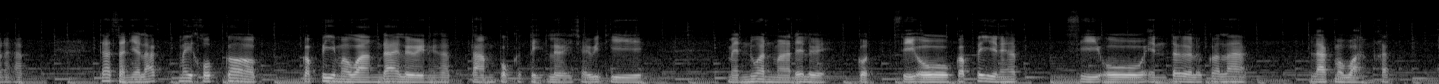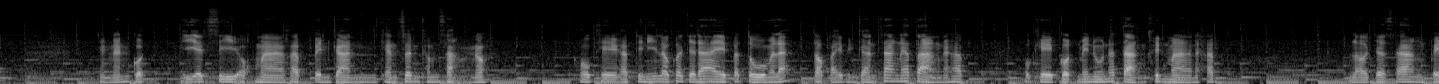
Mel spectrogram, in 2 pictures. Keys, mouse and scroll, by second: 1.3 scroll up 3, 4.5-5.0 scroll up 2, 10.1 click, 14.3 Escape, 14.8 scroll down 1, 15.5 middle click, 16.1 Escape, 16.7 scroll down 1, 17.5 middle click, 18.0 scroll down 1, 18.6 middle click, 19.2 scroll down 1, 19.4 middle click, 20.7 middle click, 26.1 click, 28.2 click.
